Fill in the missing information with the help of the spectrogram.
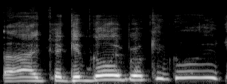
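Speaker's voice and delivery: high loud cracking laughter; laughing. Real, not acted. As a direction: squeal through laughter. Laughing hard at the acting.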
